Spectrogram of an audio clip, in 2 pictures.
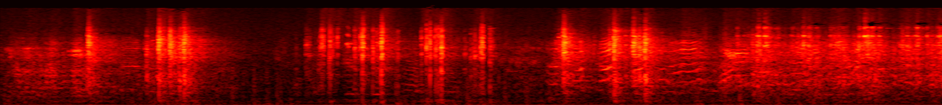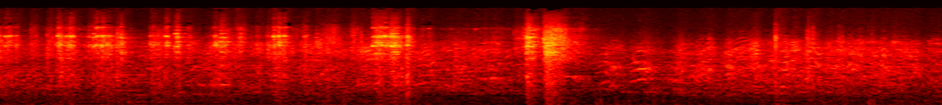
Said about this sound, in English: Just a second, I'll unbolt the door.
